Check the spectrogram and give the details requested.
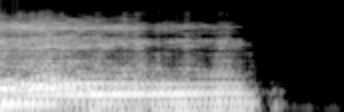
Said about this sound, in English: You guys heard that? That guy must have a really huge dick. What else would explain that giant oversized engine and all that noise?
